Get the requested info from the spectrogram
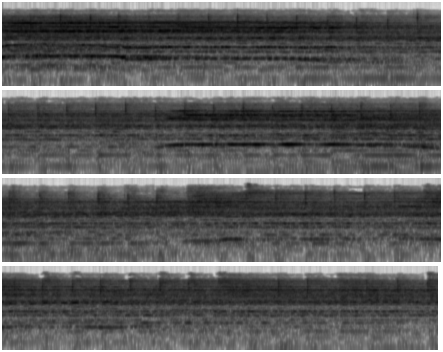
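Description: Live indie rock band playing an instrumental passage on electric guitars and bass guitar, with long held melody notes that glide between pitches.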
